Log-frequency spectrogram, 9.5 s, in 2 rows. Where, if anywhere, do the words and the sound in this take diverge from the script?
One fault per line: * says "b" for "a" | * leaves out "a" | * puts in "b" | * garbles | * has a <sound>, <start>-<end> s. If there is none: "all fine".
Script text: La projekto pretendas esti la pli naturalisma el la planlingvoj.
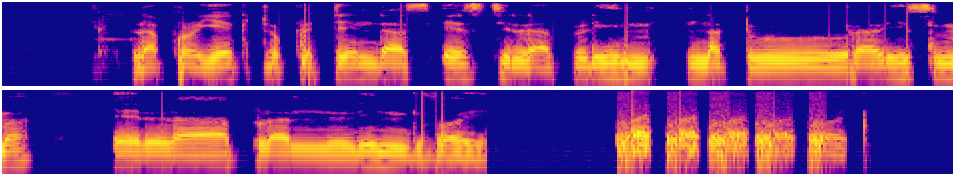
* has a laugh, 7.8-9.0 s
